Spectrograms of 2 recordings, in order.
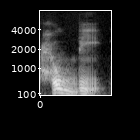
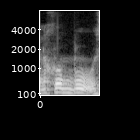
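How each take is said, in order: First: The word ends with an i vowel. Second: The word ends with a u vowel. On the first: The word is joined to the next noun: love of. The speaker calls it right. "Ini dibaca hubbi menjadi mudhof ilaih" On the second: The word stands as a delayed subject: there is love. The speaker calls it wrong. "Bukan hubu Ustaz. Hubu bukannya dirofakan mubtada muakhir, tidak"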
